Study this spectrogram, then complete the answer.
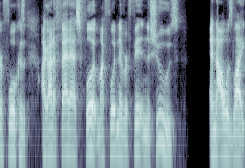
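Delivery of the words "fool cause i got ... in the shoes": ordinary delivery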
